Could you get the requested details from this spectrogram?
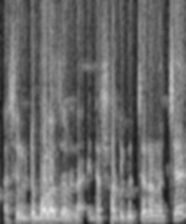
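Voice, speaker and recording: A man's voice: medium pitch, expressive, racing, creaky, darkish tone, husky. A man teaching the alphabet and its correct pronunciation, repeating each point and quizzing the viewer. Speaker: tutor. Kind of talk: classroom lesson.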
